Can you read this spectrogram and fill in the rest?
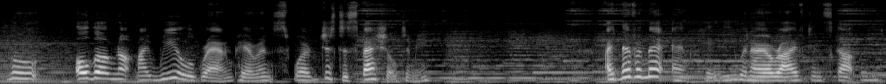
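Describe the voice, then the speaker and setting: A woman author narrating a first-person story in character as a child, with expressive, dramatic storytelling. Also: medium pitch. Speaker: author reading own novel. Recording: music under the voice.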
